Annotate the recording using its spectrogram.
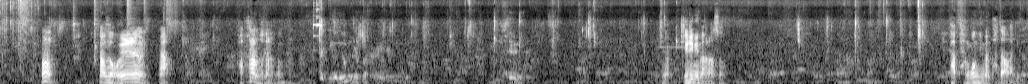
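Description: A young man talks casually and close by.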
